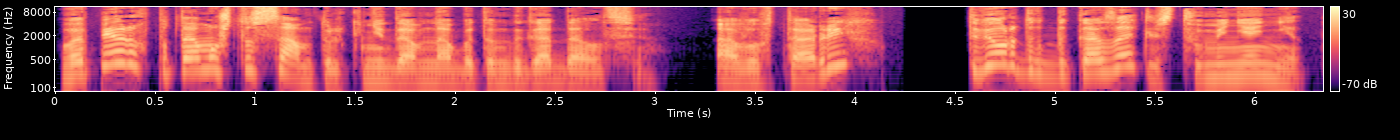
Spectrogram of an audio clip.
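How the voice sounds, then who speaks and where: A woman's voice: medium pitch, very animated, a little fast, fairly bright tone, no room sound, clean studio sound. A woman voicing a guarded man with a secret, coaxing and defensive by turns, in an audiobook.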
